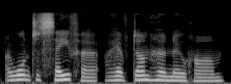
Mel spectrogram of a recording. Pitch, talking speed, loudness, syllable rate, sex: 185 Hz, 285 wpm, -21 LUFS, 5.1 syllables/s, female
